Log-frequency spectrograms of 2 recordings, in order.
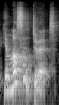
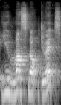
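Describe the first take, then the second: First: The words 'must not' are contracted to 'mustn't'. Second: The words 'must not' are said in full. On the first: The speaker calls it right. "I say" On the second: The speaker calls it wrong. "I don't say"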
